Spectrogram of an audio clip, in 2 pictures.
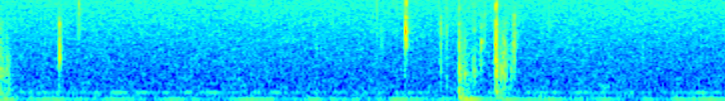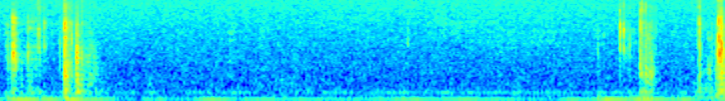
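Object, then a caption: Bar of soap cut with a knife blade. A hand-held solid white soap bar with red flecks is carved in V-cuts and scraped with a utility knife blade. Short, crisp scraping and cutting bursts come in clusters, bright at the top, over a steady low hum.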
